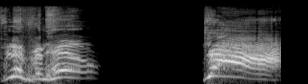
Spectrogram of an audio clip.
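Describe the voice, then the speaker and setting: A man puts on a character voice, speaking at an extremely high pitch and a very slow pace. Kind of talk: video game character voice lines. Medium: dub. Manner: rowdy, taunting.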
